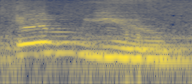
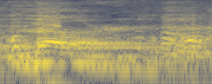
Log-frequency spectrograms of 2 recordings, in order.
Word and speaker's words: Mueller: moved into that redevelopment i moved into the m-u-e-l-l-e-r development as mayor mr phelps how will you pronounce that development councilmember martinez miller mr stevens miller mueller miller mueller all right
